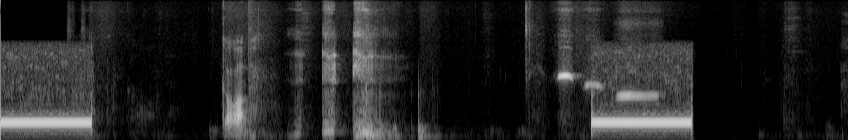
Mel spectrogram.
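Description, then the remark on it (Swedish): A phone's ringback tone while calling someone's brother sounds twice, each a steady one-second hum roughly five seconds apart, with brief voices and throat noises in the quiet gap between rings. “Vi tar och ringer honom.”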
